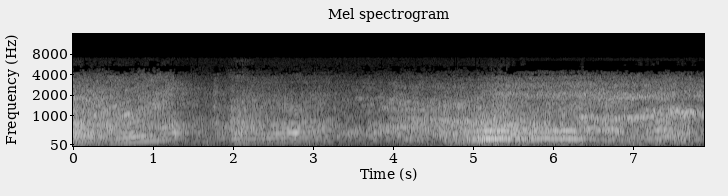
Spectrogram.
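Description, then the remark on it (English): A car engine turns over and revs up in several rising, whining surges, loud, with the pitch climbing each time the throttle is pressed. “This car runs on water.”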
